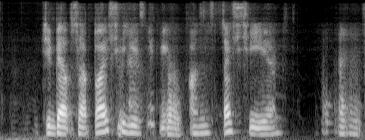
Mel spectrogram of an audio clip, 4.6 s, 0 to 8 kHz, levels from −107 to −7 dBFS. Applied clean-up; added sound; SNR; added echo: neural mask model DeepFilterNet 3.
